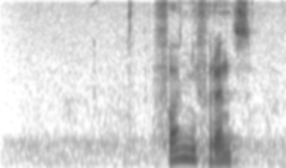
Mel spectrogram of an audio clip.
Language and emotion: Russian, neutral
